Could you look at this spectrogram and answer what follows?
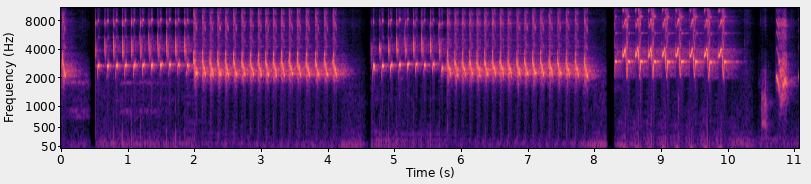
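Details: Black-winged myna masteran song meant to prompt young cage mynas: long bursts of rapid, rattling harmonic notes in three phrases, the last higher and choppier, ending in a rising squeal.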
